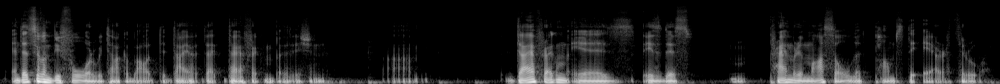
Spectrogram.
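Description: Very deep and low in pitch, a man speaks with vocal fry and a dark, mellow tone, swinging very widely in pitch at a fairly slow pace with long, frequent pauses, the sound dry and close with no echo. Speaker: podcast host and actor, client of the guest. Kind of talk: casual interview. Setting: studio.

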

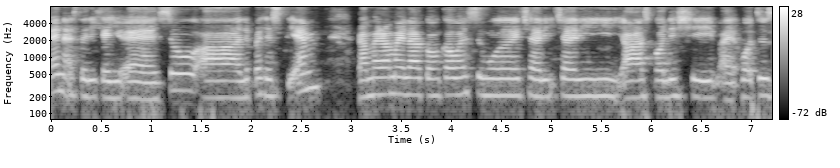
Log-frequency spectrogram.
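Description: A woman talks while noticeable background noise runs throughout. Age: 20s. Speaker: university student. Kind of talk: panel discussion.

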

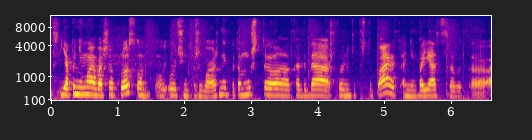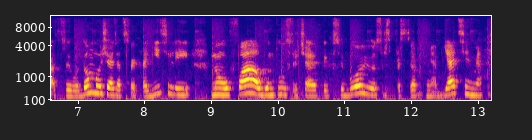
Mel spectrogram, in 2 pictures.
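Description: A woman with a fairly high pitch talks at a moderate pace, showing ordinary pitch variation and big swings in loudness. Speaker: university student and career guidance staff. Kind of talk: interview. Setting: remote call.

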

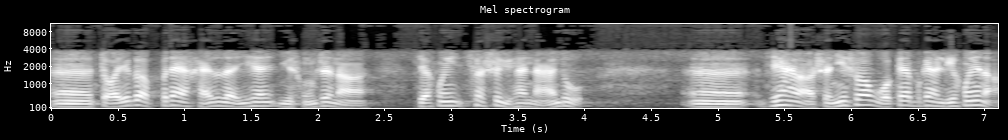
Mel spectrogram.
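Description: Lively in intonation, a man with an ordinary speaking voice talks at a fairly quick pace. His pitch is fairly high and his loudness stays very even. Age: 30s. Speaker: caller, schoolteacher. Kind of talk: call-in advice. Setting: phone call.

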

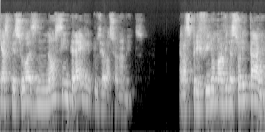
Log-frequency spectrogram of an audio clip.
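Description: This voice has a dark, mellow tone and lively intonation. The pace is moderate. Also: man. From Santa Catarina interior, Brazil. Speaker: missionary. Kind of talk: casual chat.

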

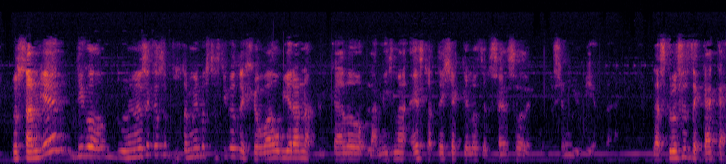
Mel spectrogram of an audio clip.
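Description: Over music in the background, the voice moves at a moderate pace with lively intonation and big swings in loudness. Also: man, fairly high pitch for a man. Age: 20s. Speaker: podcast co-host. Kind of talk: casual chat.

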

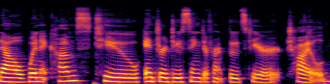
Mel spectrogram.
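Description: A woman has an unremarkable speaking voice, medium in pitch, at a moderate pace with fairly even intonation. The recording is very clean, with a silent background. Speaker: pediatric dietitian. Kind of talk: casual interview. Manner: articulate, polished.

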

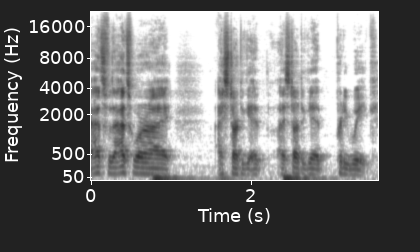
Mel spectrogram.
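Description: A man talks at a moderate pace. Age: 30s. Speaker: podcast co-host. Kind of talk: casual chat. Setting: office. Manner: animated.

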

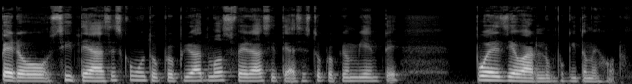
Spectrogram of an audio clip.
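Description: In a very clean recording with a silent background, a woman with a dark, mellow tone speaks at a fairly low pitch with fairly even intonation. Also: moderate pace. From Colombia, Cali. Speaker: podcast host. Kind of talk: casual monologue. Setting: at home on the sofa. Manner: chatty, talks nonstop.

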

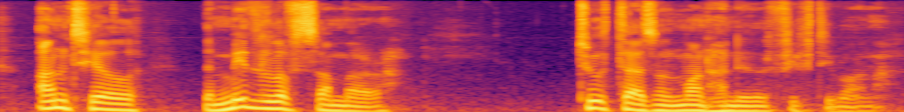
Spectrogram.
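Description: A somewhat breathy voice with a non-native accent. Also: man. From Hungary. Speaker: behavioral scientist. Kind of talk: casual chat.

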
